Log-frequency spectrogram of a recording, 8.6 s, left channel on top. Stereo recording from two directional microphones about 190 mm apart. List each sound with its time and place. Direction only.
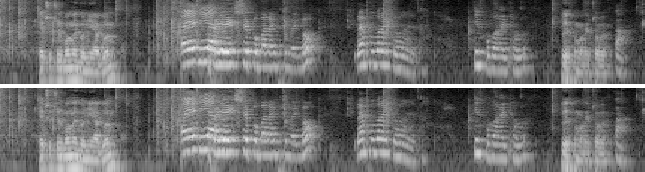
0.1 s a sound: 5° right (ahead or behind)
2.4 s a child's voice: 10° left (ahead or behind)
3.0 s a woman's voice: 20° right (ahead or behind)
4.7 s a child's voice: 10° left (ahead or behind)
6.3 s a child's voice: 5° left (ahead or behind)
